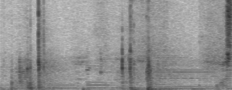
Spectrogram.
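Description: Metal lever door handle being pressed down and worked, its latch clicking and rattling several times.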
